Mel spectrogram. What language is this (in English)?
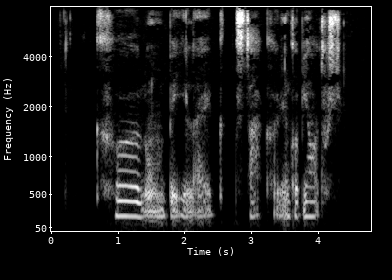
Chinese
